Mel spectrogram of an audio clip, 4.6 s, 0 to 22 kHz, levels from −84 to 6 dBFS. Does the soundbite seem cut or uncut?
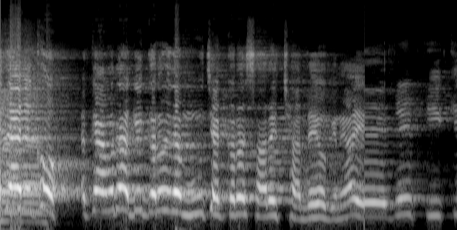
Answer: cut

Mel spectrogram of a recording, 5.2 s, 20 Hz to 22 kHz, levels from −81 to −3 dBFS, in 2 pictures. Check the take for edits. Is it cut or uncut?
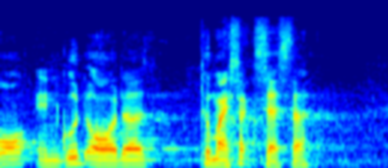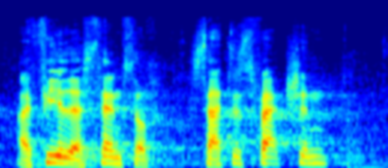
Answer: uncut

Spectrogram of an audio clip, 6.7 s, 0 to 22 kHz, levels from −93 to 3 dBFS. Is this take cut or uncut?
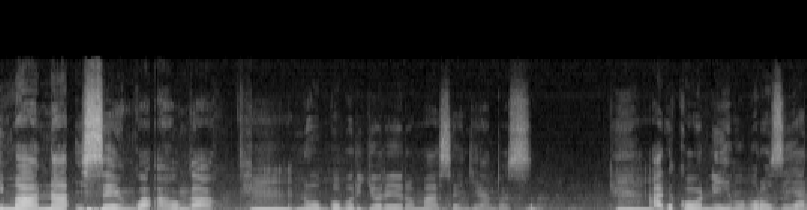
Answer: cut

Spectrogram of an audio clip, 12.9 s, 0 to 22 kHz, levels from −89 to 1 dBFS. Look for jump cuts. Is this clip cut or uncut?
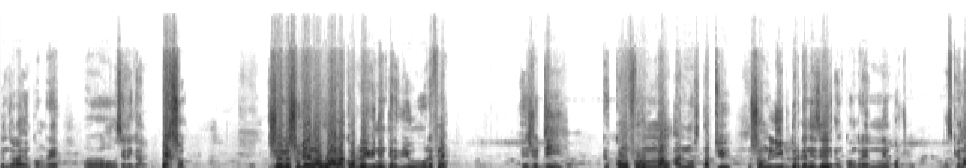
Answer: uncut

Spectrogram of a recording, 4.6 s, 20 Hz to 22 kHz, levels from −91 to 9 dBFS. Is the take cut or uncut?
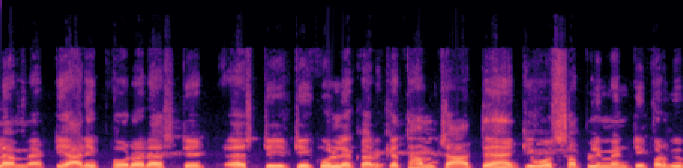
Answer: uncut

